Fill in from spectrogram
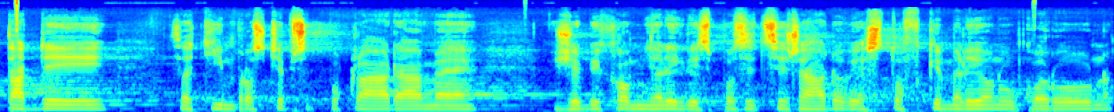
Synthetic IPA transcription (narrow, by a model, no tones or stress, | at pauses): t̪adɪ | z̥aciːmpɾo̞scɛpr̥ɛ̥t̪̚po̞̥klaːdaːmɛ | ʒɛbɪxomːɲɛlɪɡdɪspo̞zɪt͡sɪr̝aːdo̞vjɛst̪o̞fkɪmɪlɪjo̞nuːko̞ɾʊn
